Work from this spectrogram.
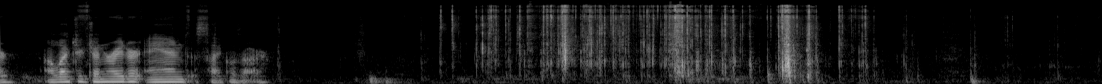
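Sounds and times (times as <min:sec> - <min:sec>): foil wrapper ripping: 0:04.4 - 0:08.8
foil wrapper crinkling: 0:04.4 - 0:08.9.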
